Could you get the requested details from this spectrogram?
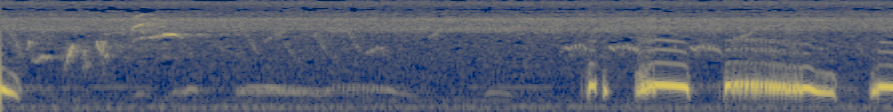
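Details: Spotted dove in full song for a bird-training recording. About three quiet seconds with faint background noise, then a loud cooing phrase: a quick double note followed by two drawn-out mellow coos, the second bending downward.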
